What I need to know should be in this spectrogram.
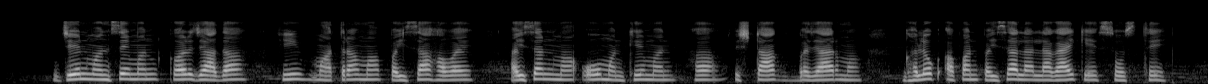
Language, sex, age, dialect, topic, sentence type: Chhattisgarhi, female, 31-35, Central, banking, statement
